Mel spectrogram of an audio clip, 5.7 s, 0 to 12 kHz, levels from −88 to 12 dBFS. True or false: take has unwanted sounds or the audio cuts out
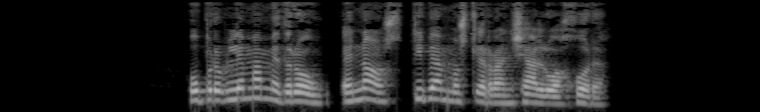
false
